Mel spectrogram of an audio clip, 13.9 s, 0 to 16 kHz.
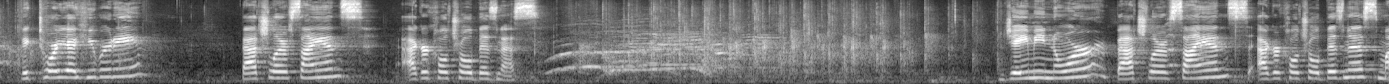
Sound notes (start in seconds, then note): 5.5 audience cheering; 5.6 audience applauding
